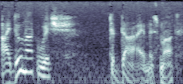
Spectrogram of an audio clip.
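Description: Radio drama: arrogant older magnate, gravelly bass, hugely animated intonation, self-assured. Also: male voice, a little slow, slight background noise, heavily acted. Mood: brisk, firm. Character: proud, stubborn, wealthy older male industrialist. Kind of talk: radio drama acting and first-person narration. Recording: dull vintage radio broadcast, music behind.

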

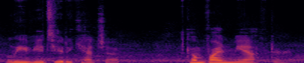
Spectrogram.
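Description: A woman's voice: medium pitch, expressive, brisk, crowd noise, background noise, natural voice. A woman voicing a dry, guarded, protective older-sister pony in a fan audio drama. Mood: guarded, skeptical.

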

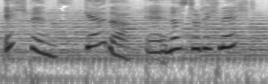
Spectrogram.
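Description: A woman's voice: extremely high pitch, very animated, a little slow, music in the background, pitched above the performer's own voice, full character voice. A woman voicing a brave, loving young girl with an earnest, emotional manner in a fairy tale. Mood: joyful, pleading.

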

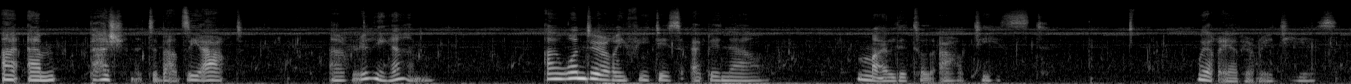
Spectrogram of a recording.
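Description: A slow, gravelly con woman, as an actress voices her for an audio drama, wistful and unrepentant about her schemes. Her words come out measured and unhurried over a faint hum of background noise. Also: lowish voice, a little mellow, rough recording. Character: Madame Alaire, French art con woman, wistful.

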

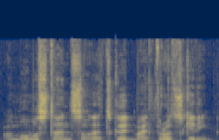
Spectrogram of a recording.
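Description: A middle-aged man reads aloud haltingly from a book and breaks off to give his opinionated, informal commentary as a channel host. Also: on the low side, slightly rough. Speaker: YouTube science channel host. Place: small home office with bookshelves, indoors.

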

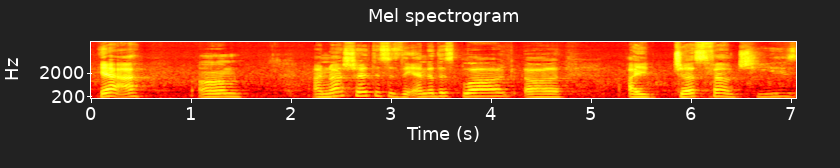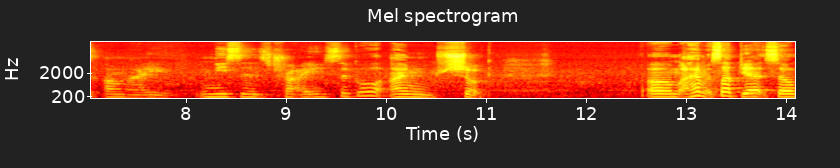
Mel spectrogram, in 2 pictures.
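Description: A man's voice: sits high, slow pace, pauses often, fairly bright tone, slight background noise, rough recording. A young man chatting casually into his phone camera for a vlog, mumbling and trailing off, tired. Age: young adult. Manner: mumbly, trailing off, lots of ums. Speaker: vlogger. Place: car, mall, home. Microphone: phone at arm's length.

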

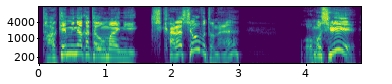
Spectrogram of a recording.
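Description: A male actor voicing a burly, friendly young sumo-wrestler god in an anime game, with rough, hearty speech and a rural Shinshu Japanese dialect. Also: high-pitched, very animated, very slow, pushed and bright, no room sound, studio quality, exaggerated voice. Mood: fierce, battle-ready. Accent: rural central Japanese dialect (Shinshu). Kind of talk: anime game character voice lines.

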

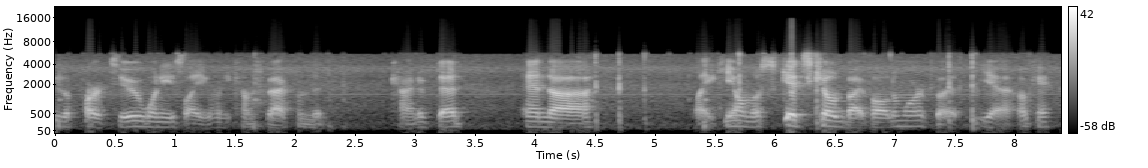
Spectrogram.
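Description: A man's voice: medium pitch, vocal fry, dull audio, slight background noise. A young man hosting a game commentary, rambling and self-mocking with lots of ums, his voice dry and cracking. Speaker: gaming channel host.

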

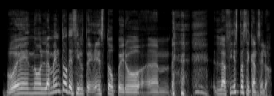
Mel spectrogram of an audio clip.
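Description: A man with a Latin American Spanish accent voicing a gruff, sardonic, foul-mouthed male echidna in a cartoon fan dub. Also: a little high, very animated, takes it slowly, darkish tone, no room sound, studio quality. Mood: incredulous, amused.

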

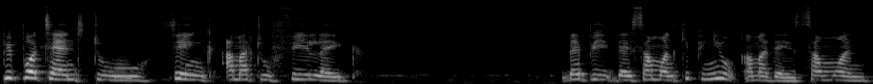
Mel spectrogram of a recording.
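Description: A woman's voice: mid-range voice, slow pace. A woman in her twenties with a Kenyan accent chatting casually and animatedly for a home vlog, mixing in Swahili and searching for words. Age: 20s. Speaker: vlogger. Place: small room at home.

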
